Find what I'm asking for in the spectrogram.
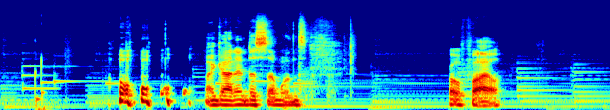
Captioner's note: chuckling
